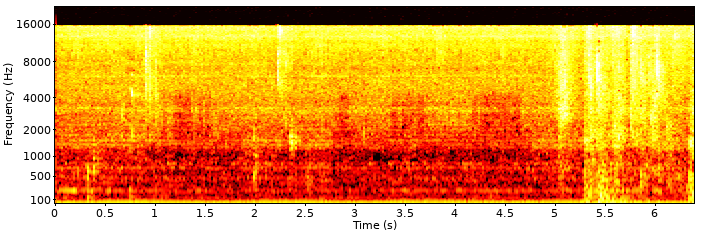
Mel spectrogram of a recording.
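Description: Low steady room hum with a few faint ticks, then, about five seconds in, a short burst of close crackly eating noises: a bite and chewing of a chocolate-covered marshmallow.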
